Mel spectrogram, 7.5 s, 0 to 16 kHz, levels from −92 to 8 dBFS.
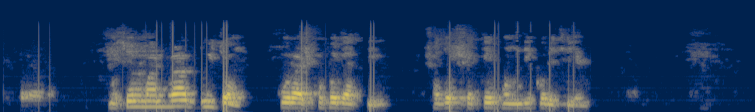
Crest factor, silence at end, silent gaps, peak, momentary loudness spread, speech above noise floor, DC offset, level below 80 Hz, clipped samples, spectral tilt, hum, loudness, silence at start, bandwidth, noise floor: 18 dB; 1.65 s; none; -2 dBFS; 17 LU; 62 dB; under 0.1%; -52 dBFS; under 0.1%; -8 dB/octave; none; -17 LUFS; 0.2 s; 7.4 kHz; -78 dBFS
